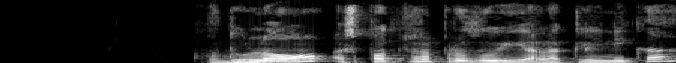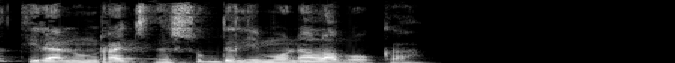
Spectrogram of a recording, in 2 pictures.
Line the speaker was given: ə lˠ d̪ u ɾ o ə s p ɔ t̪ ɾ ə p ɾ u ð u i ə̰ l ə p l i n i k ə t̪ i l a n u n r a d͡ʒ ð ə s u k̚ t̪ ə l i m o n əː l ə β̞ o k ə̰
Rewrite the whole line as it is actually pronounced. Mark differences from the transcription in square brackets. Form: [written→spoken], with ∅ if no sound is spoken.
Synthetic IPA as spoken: ə lˠ d̪ u [ɾ→l] o ə s p ɔ t̪ [ɾ→r] ə p ɾ u ð u i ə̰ l ə [p→k] l i n i k ə t̪ i [l→ɾ] a n u n r a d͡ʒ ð ə s u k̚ [t̪→d̪] ə [l→ʎ] i m o n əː l ə β̞ o k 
